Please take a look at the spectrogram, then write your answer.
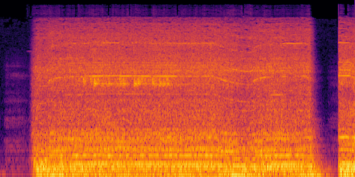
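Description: A loud, steady whine of a power drill with a dull bit drilling a hole, running continuously for several seconds, then cutting off abruptly.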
